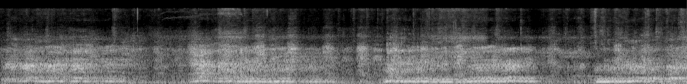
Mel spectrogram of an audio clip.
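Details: Angry pit bull gives deep, droning growls that swell and fade in uneven bursts roughly every second or two, over steady low background rumble.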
